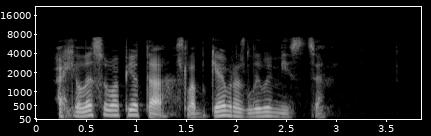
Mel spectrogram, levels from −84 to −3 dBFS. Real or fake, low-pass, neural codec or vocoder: real; 7.2 kHz; none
